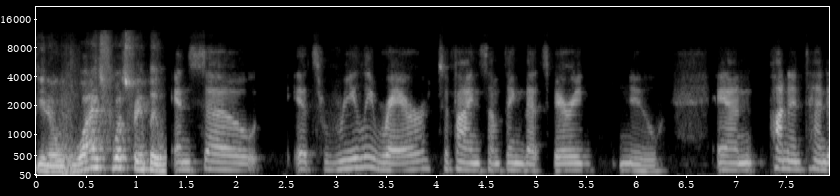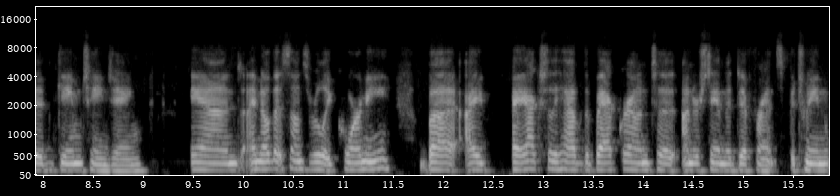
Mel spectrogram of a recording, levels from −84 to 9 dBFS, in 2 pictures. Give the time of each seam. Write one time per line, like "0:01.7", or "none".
0:01.3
